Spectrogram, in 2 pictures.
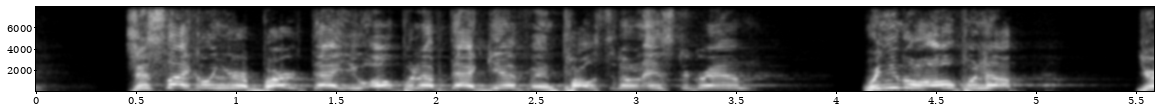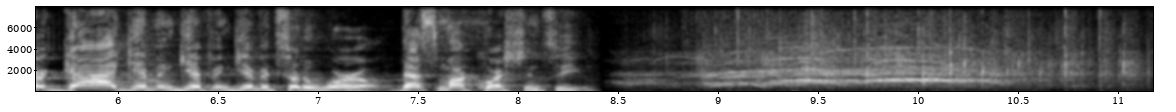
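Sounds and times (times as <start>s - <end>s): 
speech: 0.5s - 8.5s
audience clapping: 8.6s - 11.1s.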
